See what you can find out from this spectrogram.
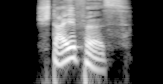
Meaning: strong/mixed nominative/accusative neuter singular of steif
- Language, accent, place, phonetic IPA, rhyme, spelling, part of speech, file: German, Germany, Berlin, [ˈʃtaɪ̯fəs], -aɪ̯fəs, steifes, adjective, De-steifes.ogg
